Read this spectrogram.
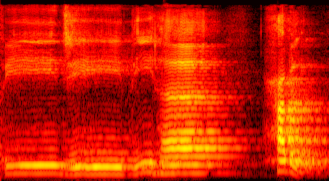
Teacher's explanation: ہا وسط حلق سے ادا ہوگا. اب اس سے پہلے ہا ہے، وہ اقصی حلق سے ادا ہوگا. · ہا الف مدہ ہے، یہ بھی 2 حرکات لمبا ہے. تو فی جیدها حبل، ہا وسط حلق سے ادا ہوگا.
